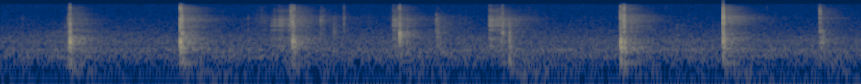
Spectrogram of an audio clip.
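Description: Fingertips poking into soft homemade slime, each press giving a sharp pop, about one every half second, seven in all.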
